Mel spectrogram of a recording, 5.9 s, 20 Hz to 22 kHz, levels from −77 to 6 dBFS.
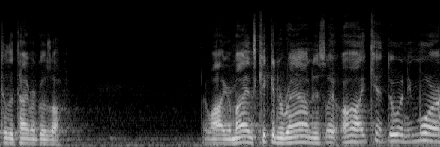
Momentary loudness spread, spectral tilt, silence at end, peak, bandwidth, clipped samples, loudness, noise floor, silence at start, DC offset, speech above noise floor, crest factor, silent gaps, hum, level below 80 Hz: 7 LU; -7.5 dB/octave; 0 s; 0 dBFS; 12.5 kHz; under 0.1%; -15 LUFS; -48 dBFS; 0 s; under 0.1%; 33 dB; 16 dB; none; none; -46 dBFS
